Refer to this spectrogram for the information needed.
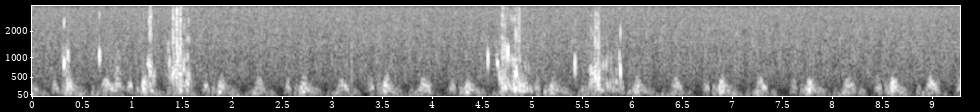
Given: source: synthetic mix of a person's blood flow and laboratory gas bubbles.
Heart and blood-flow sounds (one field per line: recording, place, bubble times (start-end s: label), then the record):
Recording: Doppler ultrasound of blood flow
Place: precordium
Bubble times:
0.29-0.41 s: bubbles
0.65-0.73 s: bubbles
0.77-0.95 s: bubbles
1.09-1.25 s: bubbles
1.33-1.62 s: bubbles
4.53-4.60 s: bubbles
4.63-5.03 s: bubbles
5.40-5.93 s: bubbles
From the record:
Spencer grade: 2 (many but less than half of the cardiac periods contain bubble signals, singularly or in groups)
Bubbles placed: only in the low amplitude regions of the cardiac cycle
